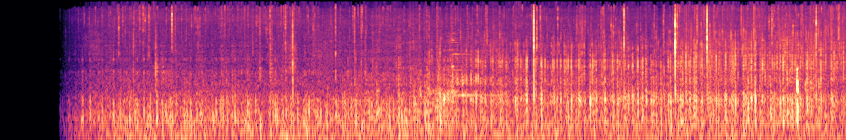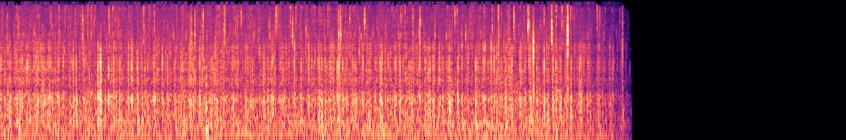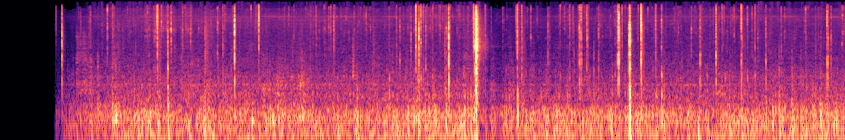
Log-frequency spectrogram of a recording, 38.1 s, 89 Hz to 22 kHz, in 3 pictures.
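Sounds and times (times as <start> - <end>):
food simmering and sizzling in pan: 1.1 - 22.0
sharp pops and crackles: 1.2 - 22.0, 26.3 - 38.0.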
